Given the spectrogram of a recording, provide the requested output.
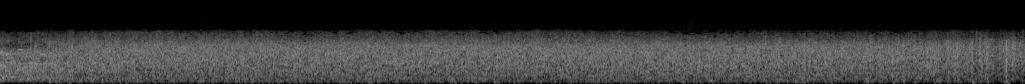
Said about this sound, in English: All that applause belongs to Ogden Nash.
